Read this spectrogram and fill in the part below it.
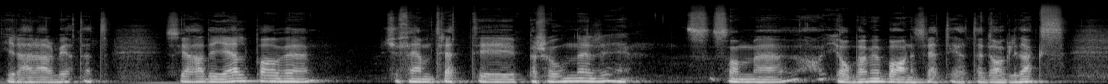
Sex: male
